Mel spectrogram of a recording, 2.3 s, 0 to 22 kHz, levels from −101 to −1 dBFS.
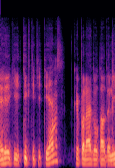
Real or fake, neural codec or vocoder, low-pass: fake; codec, 32 kHz, 1.9 kbps, SNAC; 14.4 kHz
